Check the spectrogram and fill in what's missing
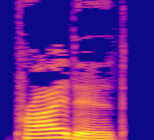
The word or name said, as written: prided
